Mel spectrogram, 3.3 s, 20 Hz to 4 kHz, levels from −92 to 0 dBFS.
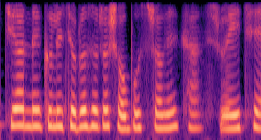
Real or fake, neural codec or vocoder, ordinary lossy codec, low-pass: fake; codec, 16 kHz, about 1 kbps, DyCAST, with the encoder's durations; none; 3.6 kHz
